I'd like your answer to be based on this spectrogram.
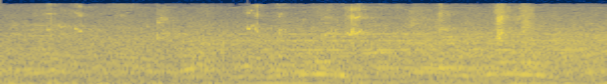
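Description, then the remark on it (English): An arena crowd at a Washington Wizards game cheers loudly after Spencer Dinwiddie's three-pointer from the top of the key ties the game, a dense, steady roar holding at a constant level for the full three seconds, with scattered higher shouts and whistles rising out of it. “I mean, just listen to that crowd.”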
